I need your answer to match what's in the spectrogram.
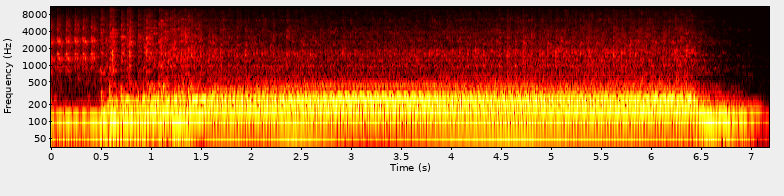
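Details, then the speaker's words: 1991 Toyota MR2 with swapped 3.0L 1MZ V6 from Camry, ECU connected, started after faulty ignition switch found: engine fires, picks up and runs smoothly several seconds with even steady drone before shutting off; normal running. "what an absolute weapon runs it runs full time"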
